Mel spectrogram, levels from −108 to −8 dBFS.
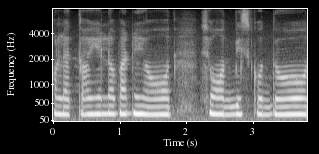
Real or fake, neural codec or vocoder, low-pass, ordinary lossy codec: real; none; none; none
